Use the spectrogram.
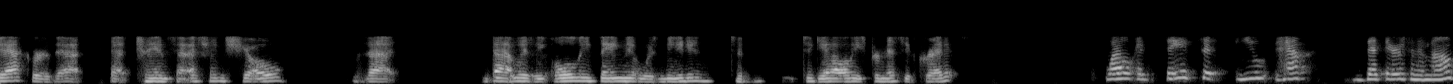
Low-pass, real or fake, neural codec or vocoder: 3.6 kHz; fake; codec, 16 kHz, 1 kbps, FreqCodec, smaller model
